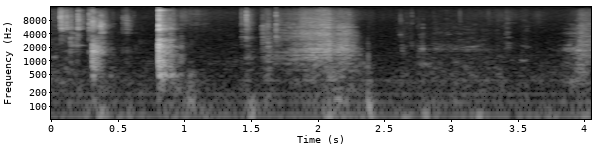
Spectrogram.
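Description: Microphone handling noise as the mic is taken off: a few faint clicks in the first second, then a brief soft rustle about two seconds in.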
